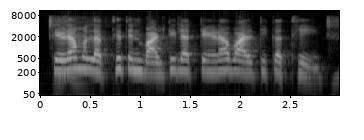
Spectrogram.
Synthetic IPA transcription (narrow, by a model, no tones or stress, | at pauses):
t̪eɽamələk̚t̪ʰet̪enbaɭʈilaʈ̪eɽ̃abaɭʈikət̪ʰe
